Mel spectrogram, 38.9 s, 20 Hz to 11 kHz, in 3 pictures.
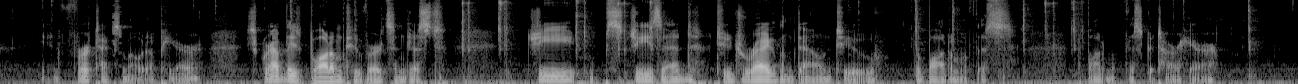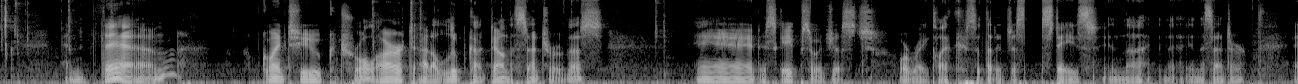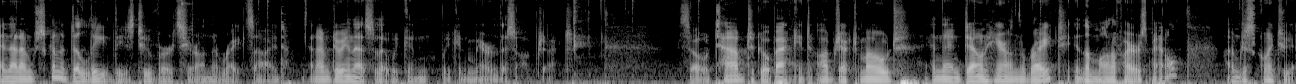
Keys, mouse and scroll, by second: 0.5 click, 2.0 click, 3.1 shift+middle click, 4.6 g, 6.2 g, 9.3 shift+middle click, 10.1 shift+middle click, 10.5 g, 12.5 shift+middle click, 13.2 KP_1, 13.8 shift+middle click, 17.1 ctrl+r, 25.7 click, 27.8 x, 31.7 Tab, 32.3-34.8 drag, 35.7 click, 38.5-38.9 drag.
